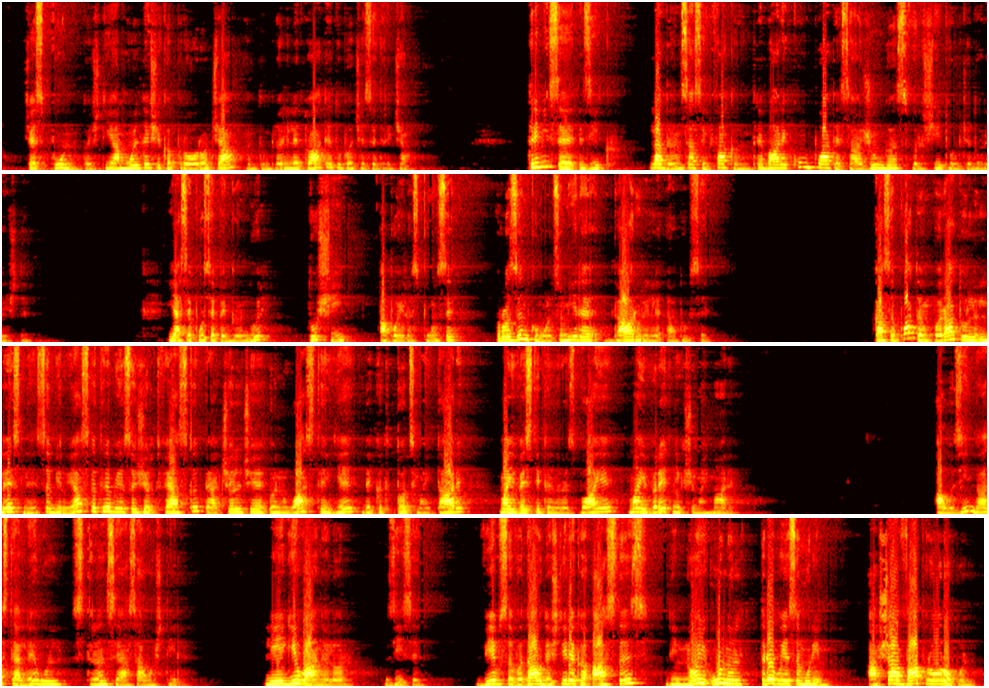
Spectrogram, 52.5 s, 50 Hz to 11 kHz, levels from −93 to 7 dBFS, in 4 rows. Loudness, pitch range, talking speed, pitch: -15 LUFS, 165-215 Hz, 110 wpm, 185 Hz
